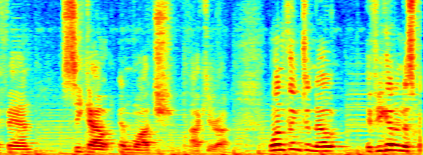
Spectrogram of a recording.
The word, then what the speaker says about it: Akira: Like, they were mispronouncing names. They actually said, Akira all the time instead of Akira, which is the correct pronunciation.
